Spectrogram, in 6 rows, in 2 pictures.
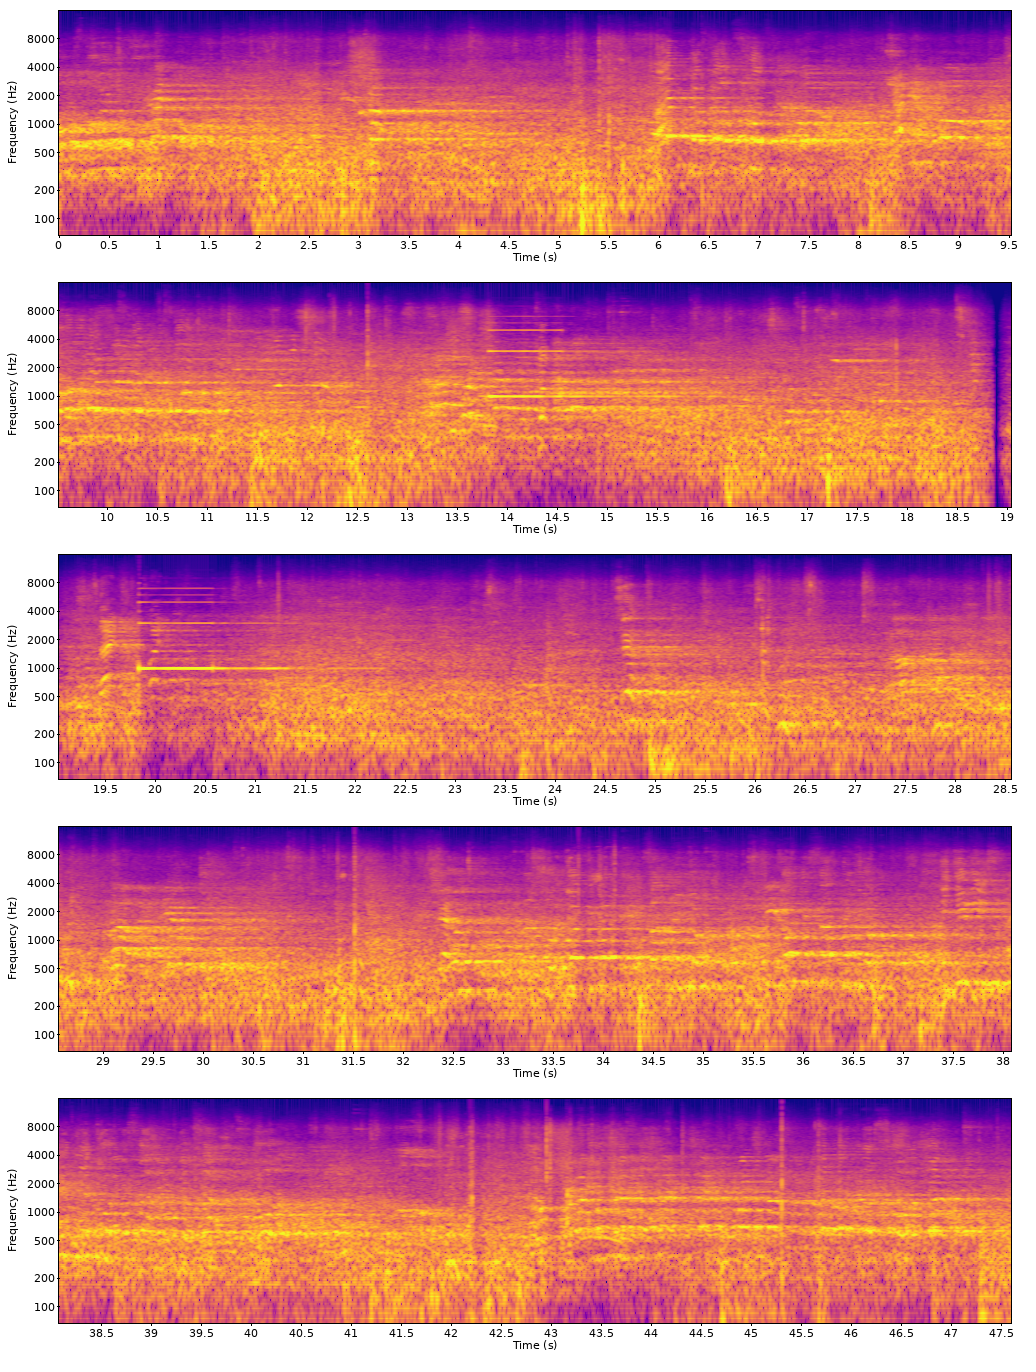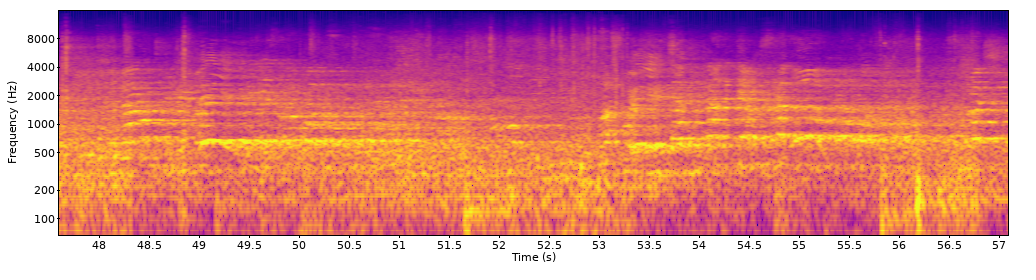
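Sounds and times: ringing signal tone: 19.8 - 21.4.

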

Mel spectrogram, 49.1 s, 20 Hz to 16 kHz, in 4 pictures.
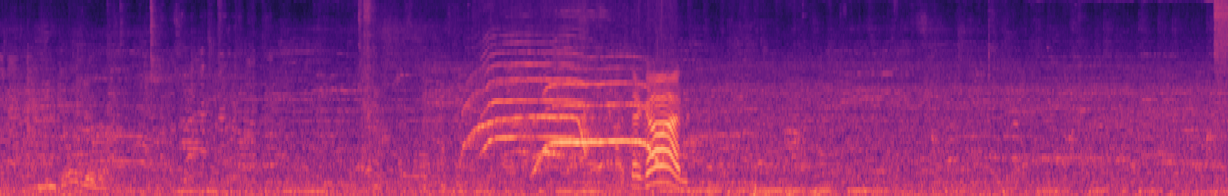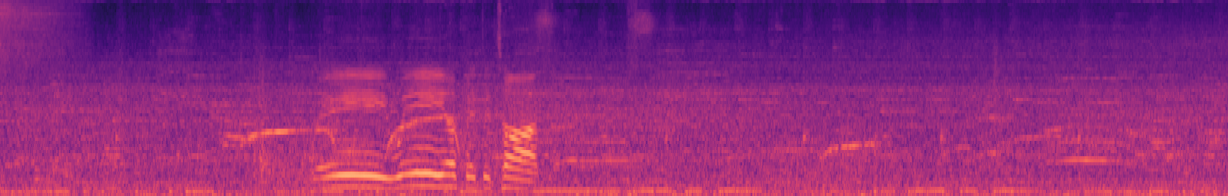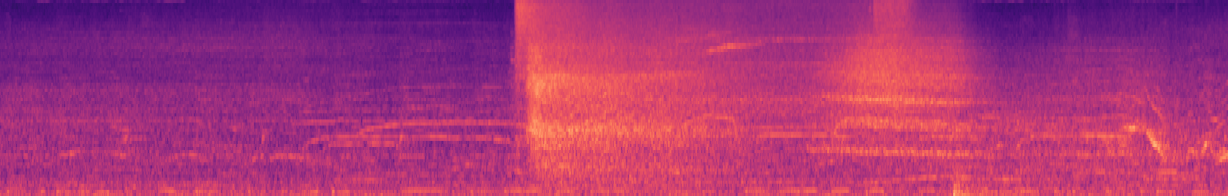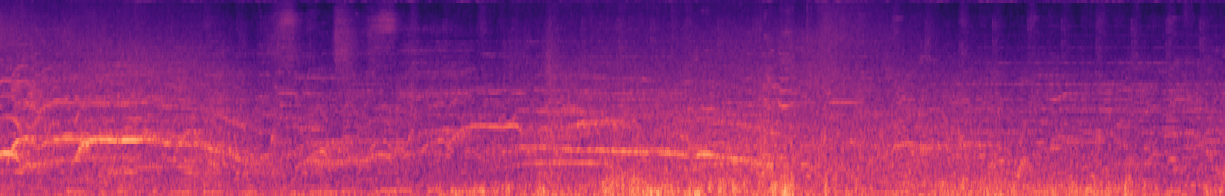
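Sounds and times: faint park background noise: 0.0 - 29.8
crowd voices: 0.0 - 49.0
music: 0.0 - 49.0
rush of compressed air: 29.7 - 36.9
steady low rumble: 30.2 - 39.9.

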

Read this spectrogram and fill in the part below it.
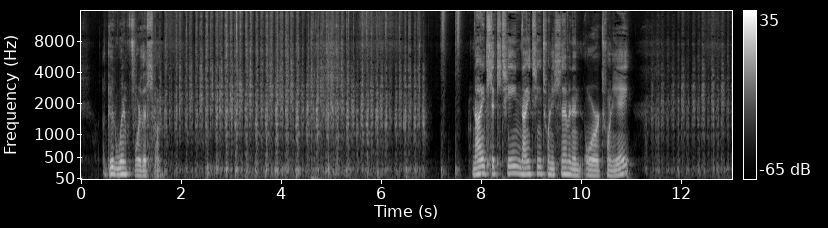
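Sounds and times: coin scratching lottery ticket: 1.3 - 6.9, 11.4 - 13.0.

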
